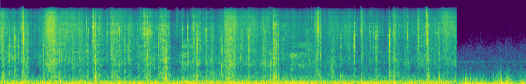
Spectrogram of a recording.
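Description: A hoe scrapes and chops into dry soil.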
